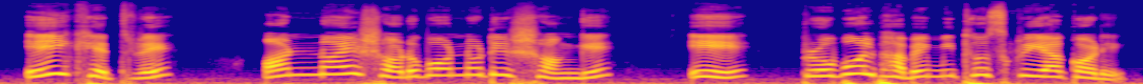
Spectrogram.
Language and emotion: Bengali, neutral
